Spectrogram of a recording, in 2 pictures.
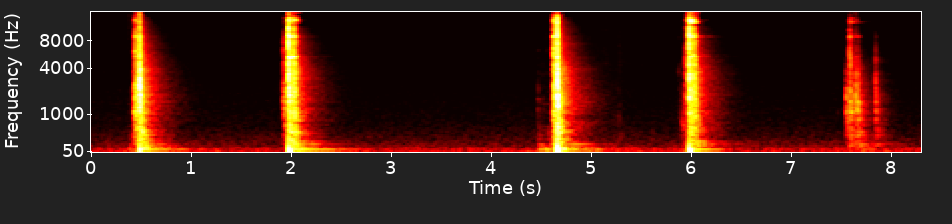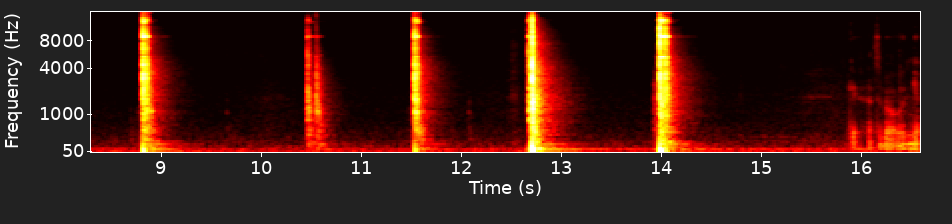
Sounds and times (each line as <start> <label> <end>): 0.4 door wood metal latch grab unlock single and release 0.9
2.0 door wood metal latch grab unlock single and release 2.5
4.5 door wood metal latch grab unlock single and release 5.2
6.0 door wood metal latch grab unlock single and release 6.4
7.6 door wood metal latch grab unlock single and release 8.1
8.8 door wood metal latch grab unlock single and release 9.2
10.5 door wood metal latch grab unlock single and release 10.8
11.5 door wood metal latch grab unlock single and release 11.9
12.7 door wood metal latch grab unlock single and release 13.1
14.0 door wood metal latch grab unlock single and release 14.4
